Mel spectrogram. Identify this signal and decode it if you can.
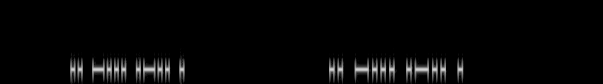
Morse code, heard as a keyed tone, about 33 wpm, 700 Hz. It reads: IBLE IBLE
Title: Speed-Racing Prefixes and Suffixes 28wpm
